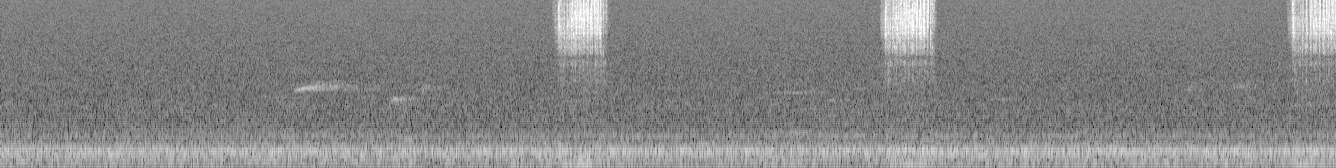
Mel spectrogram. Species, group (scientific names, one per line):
Chorthippus albomarginatus
Orthoptera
